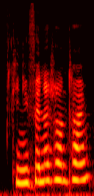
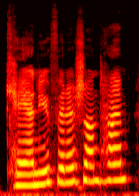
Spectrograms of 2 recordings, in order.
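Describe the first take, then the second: First: Quick reduced CAN, higher voice; unemphasized can. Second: CAN punched loud with full vowel, rising end; condescending question leaning on CAN; emphasized can. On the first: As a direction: skim over CAN, light neutral question. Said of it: "not emphasizing". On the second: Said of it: "only emphasize". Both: Shown as a demonstration.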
